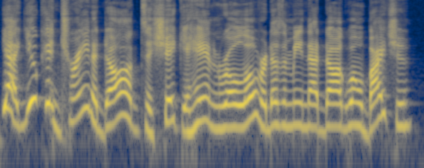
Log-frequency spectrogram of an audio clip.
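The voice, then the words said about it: Southern US accent. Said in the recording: “why did I sound so Southern? ... went to the Deep South, scooped up your old accent”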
